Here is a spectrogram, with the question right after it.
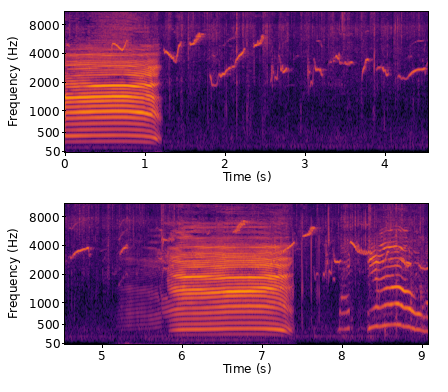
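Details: In the afternoon, while a tame herd of cows is being herded, a fat cow gives long, deep, droning moos calling to a female, with small birds chirping between.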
